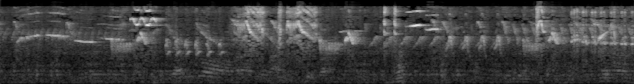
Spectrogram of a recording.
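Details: Lively, chattering mountain tailorbird song of dense high chirps, buzzy repeated notes and scattered piercing whistles, with several overlapping phrases.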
